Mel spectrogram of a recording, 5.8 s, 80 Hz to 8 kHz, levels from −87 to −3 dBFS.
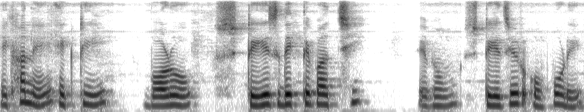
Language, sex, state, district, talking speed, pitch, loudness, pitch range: Bengali, female, Jharkhand, Jamtara, 100 wpm, 220 Hz, -19 LUFS, 205-235 Hz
